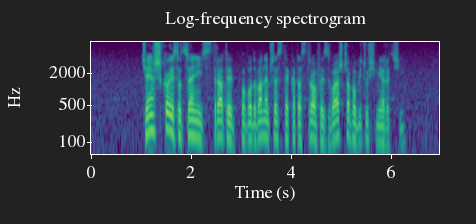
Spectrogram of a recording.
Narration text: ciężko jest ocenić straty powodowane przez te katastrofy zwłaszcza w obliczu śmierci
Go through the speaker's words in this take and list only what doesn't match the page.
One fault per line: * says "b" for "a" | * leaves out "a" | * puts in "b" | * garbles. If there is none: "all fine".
all fine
